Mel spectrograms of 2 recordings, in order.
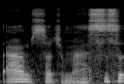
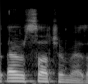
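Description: First: Said in the usual way. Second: Laughing. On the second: Real, not acted.

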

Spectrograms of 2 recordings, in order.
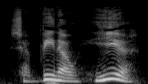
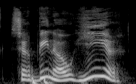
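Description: First: Loud call, firm hier; boy calling his dog back, loud. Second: Higher, more insistent loud call; boy calling his dog a second time, more insistent; calling again. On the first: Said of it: "riep Remy". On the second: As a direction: call him back once more, sharper. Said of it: "riep Remy weer". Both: A narrator's reading.

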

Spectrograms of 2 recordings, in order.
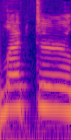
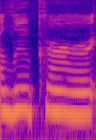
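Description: First: Lecter said as LEK-ter; variant name pronunciation. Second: Luker said as LOO-ker; variant name pronunciation. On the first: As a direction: pronounce "Lecter" with a short e before kt. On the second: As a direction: pronounce "Luker" with a long oo, hard k. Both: Shown as a demonstration. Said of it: "some people call him Lecter".

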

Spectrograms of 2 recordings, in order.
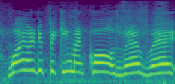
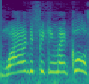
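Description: First: High, louder nagging mom voice; mimicking a scolding mother, pitched up. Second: High, fast mocking mom voice; quick, high mock of mom's complaint; mom nagging. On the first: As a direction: mimic mom demanding answers. Mom scolding about missed calls. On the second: Mom quoted again, scolding.

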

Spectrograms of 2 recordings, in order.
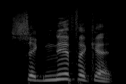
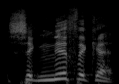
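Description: The two takes are said the same way.

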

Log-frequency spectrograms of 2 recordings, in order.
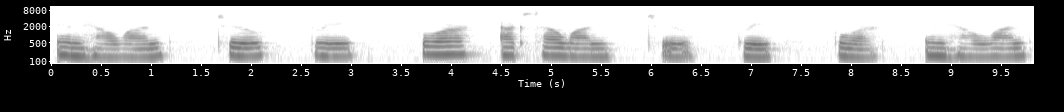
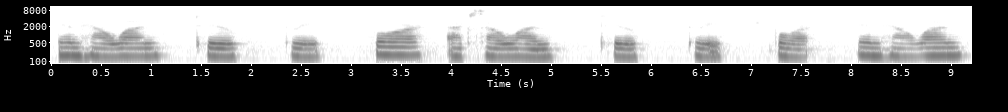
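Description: No difference in how they are said.

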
